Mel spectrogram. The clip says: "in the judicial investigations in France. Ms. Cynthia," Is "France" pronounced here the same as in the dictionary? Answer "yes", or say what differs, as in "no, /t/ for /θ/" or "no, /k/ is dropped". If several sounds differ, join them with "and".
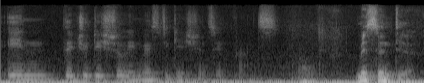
no, /p/ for /f/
